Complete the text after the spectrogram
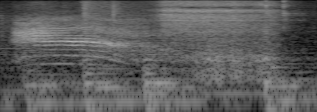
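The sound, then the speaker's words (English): A cat meows in a drawn-out, wavering cry, followed by a couple of shorter meows, with no talking. “Ah, another friendly sound.”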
